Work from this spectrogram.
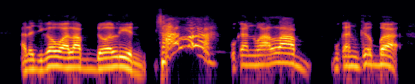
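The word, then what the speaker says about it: ولا الضالين: Ghairil maghdubi alaihim waladdallin. Kita tidak boleh sombong, tapi boleh buktikan. Kadang-kadang yang pengurus masjid yang yang sorbannya tebel, kemudian udah berjenggot dan segala, kadang-kadang bacanya waladalin. Ada juga walabdolin.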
